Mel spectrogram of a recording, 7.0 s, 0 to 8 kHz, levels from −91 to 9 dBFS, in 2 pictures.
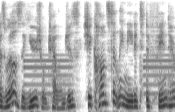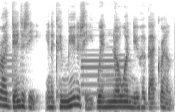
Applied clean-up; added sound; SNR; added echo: classical method WPE with log-MMSE.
